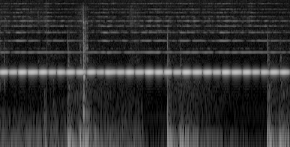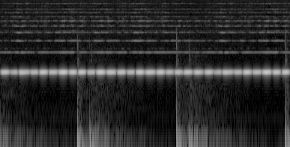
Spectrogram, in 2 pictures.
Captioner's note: heart beat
